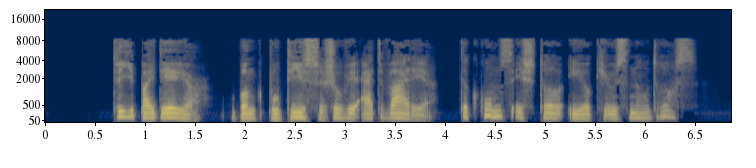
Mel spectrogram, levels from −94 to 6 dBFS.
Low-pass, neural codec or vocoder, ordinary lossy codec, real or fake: 10.8 kHz; codec, 16 kHz in and 24 kHz out, 0.4 kbps, LongCat-Audio-Codec, two codebook decoder; MP3, 32 kbps; fake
